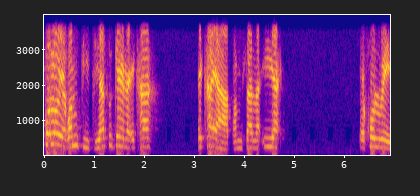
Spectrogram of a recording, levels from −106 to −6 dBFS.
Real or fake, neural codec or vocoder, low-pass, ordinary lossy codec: real; none; 3.6 kHz; none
